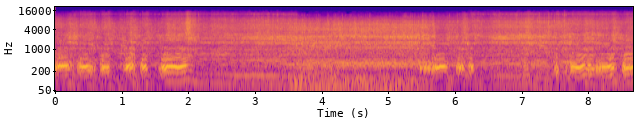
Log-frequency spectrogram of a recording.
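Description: Yamaha YZ250's single-cylinder two-stroke engine on a dirt bike being ridden, the throttle blipped on and off in quick bursts during the first two seconds and again near the end, with steadier part-throttle running in between.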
